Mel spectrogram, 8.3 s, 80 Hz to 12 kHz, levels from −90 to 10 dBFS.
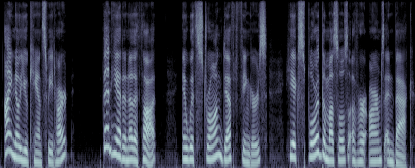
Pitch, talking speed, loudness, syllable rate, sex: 205 Hz, 175 wpm, -17 LUFS, 4.6 syllables/s, female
